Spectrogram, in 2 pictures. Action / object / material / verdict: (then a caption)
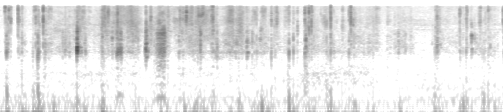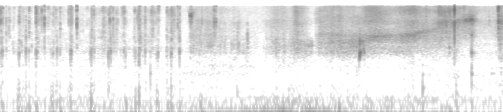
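scrape / banana bunch with peel / banana peel / none. Long nails scratch and grip the peel of a bunch of ripe bananas. Quick, irregular scratchy clicks and soft crinkly rubbing run throughout, over a low dull rumble. A few sharper taps stand out near the start.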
